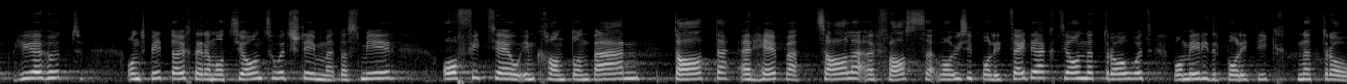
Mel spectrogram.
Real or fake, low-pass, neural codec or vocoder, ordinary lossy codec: fake; 14.4 kHz; vocoder, 44.1 kHz, 128 mel bands every 256 samples, BigVGAN v2; MP3, 96 kbps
